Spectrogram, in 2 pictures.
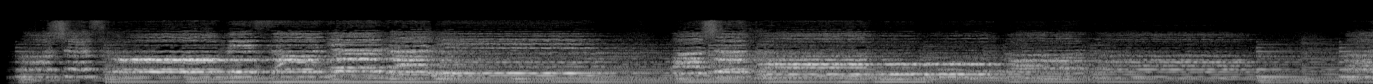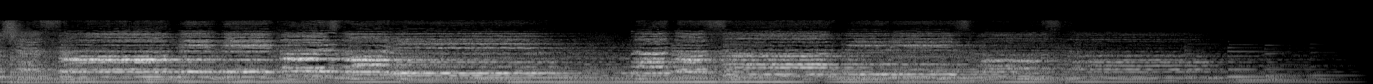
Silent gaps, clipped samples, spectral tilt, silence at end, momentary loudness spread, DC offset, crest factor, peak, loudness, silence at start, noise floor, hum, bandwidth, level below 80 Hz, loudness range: none; under 0.1%; -5.5 dB/octave; 0.55 s; 18 LU; under 0.1%; 18 dB; -2 dBFS; -20 LUFS; 0.15 s; -52 dBFS; none; 8.4 kHz; -48 dBFS; 12 LU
